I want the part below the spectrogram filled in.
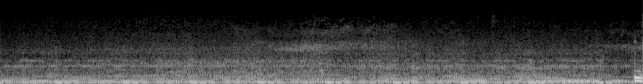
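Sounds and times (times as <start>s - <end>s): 
go-kart engine droning while driving laps around a circuit: 0.0s - 6.4s.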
